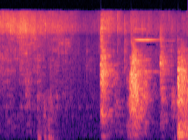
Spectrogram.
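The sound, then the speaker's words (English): Four bun bottoms sizzle as they toast in a hot pan, a steady crackling hiss that flares into three louder bursts of spitting and clinking, with no voices. “Hear that sizzle.”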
